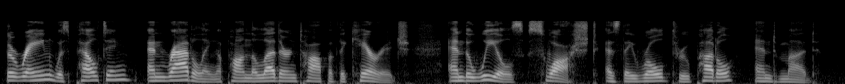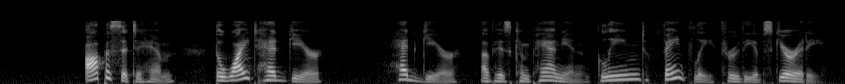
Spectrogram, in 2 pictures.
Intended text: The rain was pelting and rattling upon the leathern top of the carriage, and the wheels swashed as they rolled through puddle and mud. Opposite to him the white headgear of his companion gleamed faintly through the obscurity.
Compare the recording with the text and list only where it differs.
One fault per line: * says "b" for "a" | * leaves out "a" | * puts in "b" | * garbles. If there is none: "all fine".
* puts in "headgear"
